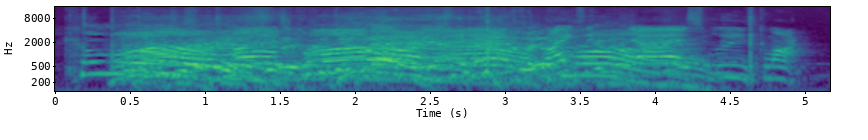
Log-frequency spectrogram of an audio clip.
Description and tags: Small crowd pleading and encouraging
audience, crowd, studio, theater, theatre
